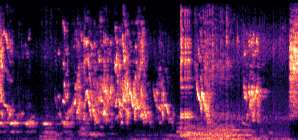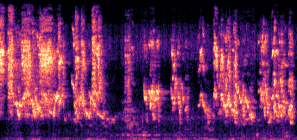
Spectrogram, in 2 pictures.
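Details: Budgerigars of a breeding pair chirping in quick scratchy bursts, a noisy rustle in the middle, then more high buzzy chatter and warbles.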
